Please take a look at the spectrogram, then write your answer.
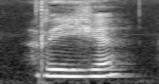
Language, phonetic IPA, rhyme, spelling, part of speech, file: Czech, [ˈriːʒɛ], -iːʒɛ, rýže, noun, Cs-rýže.ogg
- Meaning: rice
